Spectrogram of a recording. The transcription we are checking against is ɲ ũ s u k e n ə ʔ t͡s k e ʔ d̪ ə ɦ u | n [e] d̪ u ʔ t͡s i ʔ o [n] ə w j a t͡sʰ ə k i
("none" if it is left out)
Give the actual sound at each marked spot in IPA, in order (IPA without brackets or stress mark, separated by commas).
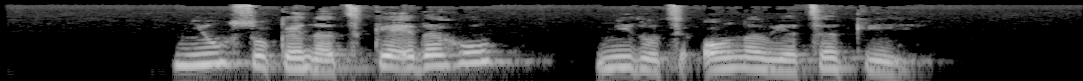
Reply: i, n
